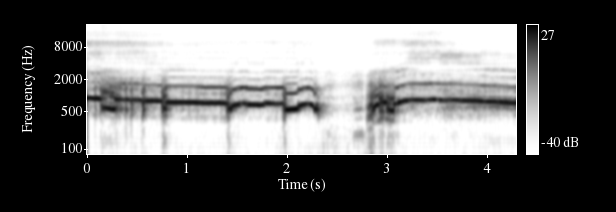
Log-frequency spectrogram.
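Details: House dog howling: a long wavering howl with stepped pitch shifts lasting over two seconds, a short break, then a second, steadier howl that slowly falls in pitch, with rich ringing overtones and no other sounds.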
